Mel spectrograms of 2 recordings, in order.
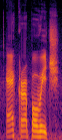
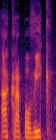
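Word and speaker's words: Akrapovič: bro by the way for you americans akrapovic hear it akrapovic that's how you pronounce it it's not akrapovic stuff like that there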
